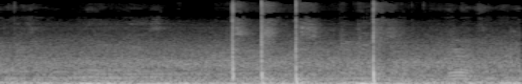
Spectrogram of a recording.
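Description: Four punches from boxing gloves landing on a heavy bag: three quick strikes in about half a second, then a fourth just over half a second later, fitting a jab, cross, hook and left hook to the body. A low rumble runs underneath.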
